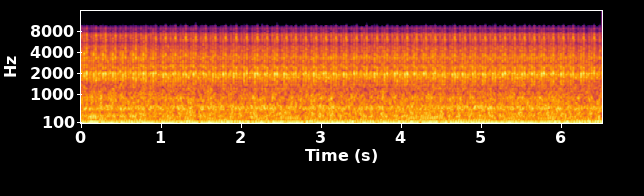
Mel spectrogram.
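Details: Suzuki GSX750S Katana engine at idle: quick uneven metallic ticking from the top end, began after hard revving; persists despite new rocker arms, camshaft, cam chain parts and tappet clearance 0.07–0.15mm; cause unknown for 20+ years.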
